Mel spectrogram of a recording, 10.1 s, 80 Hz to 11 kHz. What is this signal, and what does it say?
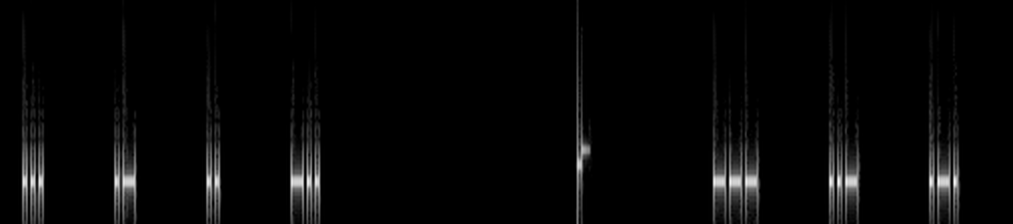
Morse code, heard as a keyed tone, about 30 wpm, spaced as for 10 wpm, 700 Hz. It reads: SAID OUR
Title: 6x Character Spacing - Top 500 Words - 30wpm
